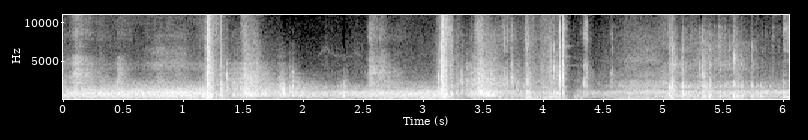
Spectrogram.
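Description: An ATA shotgun fires at Rabbit Mania clay targets on an outdoor shooting ground: several sharp, loud reports at irregular intervals, one a pair of quick shots, over steady wind-like background noise.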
